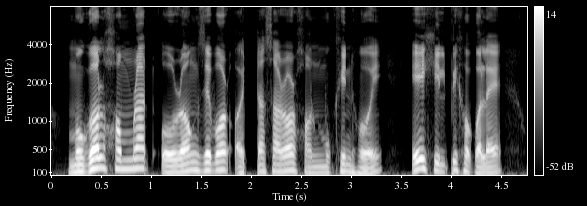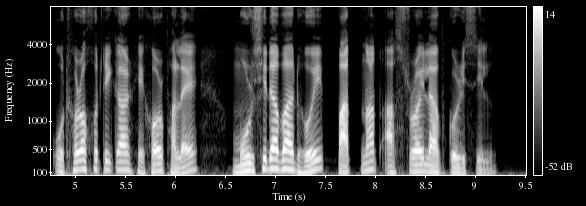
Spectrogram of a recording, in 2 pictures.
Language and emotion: Assamese, neutral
